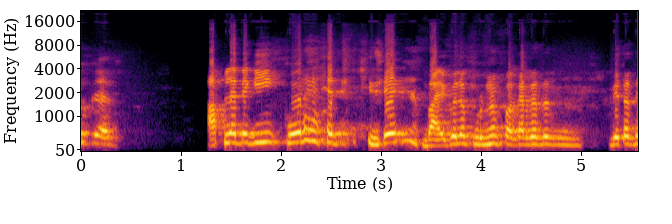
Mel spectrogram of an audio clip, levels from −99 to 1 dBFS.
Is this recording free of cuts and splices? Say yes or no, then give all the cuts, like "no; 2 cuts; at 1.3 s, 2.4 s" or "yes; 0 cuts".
yes; 0 cuts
